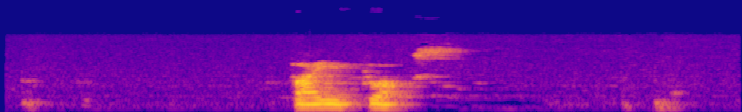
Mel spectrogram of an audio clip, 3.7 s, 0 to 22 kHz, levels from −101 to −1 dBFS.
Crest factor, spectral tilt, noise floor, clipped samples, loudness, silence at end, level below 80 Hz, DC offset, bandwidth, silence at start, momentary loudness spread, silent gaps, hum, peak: 22 dB; -4.5 dB/octave; -66 dBFS; under 0.1%; -19 LUFS; 1.45 s; -70 dBFS; under 0.1%; 4.7 kHz; 1.45 s; 17 LU; none; none; -2 dBFS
